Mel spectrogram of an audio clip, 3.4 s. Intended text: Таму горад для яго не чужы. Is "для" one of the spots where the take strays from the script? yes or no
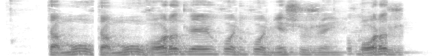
no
